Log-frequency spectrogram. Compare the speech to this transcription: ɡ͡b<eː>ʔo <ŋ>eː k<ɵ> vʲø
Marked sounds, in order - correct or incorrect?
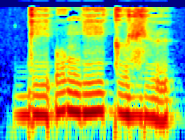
correct, correct, correct

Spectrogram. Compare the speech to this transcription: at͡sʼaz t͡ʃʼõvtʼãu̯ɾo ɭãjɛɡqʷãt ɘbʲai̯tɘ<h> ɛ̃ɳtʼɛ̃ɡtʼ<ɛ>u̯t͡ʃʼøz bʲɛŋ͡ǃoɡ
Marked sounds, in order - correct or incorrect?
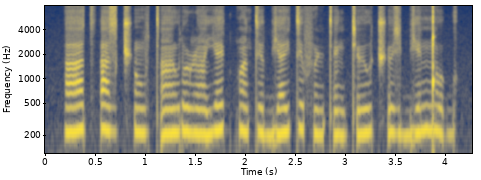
incorrect, incorrect

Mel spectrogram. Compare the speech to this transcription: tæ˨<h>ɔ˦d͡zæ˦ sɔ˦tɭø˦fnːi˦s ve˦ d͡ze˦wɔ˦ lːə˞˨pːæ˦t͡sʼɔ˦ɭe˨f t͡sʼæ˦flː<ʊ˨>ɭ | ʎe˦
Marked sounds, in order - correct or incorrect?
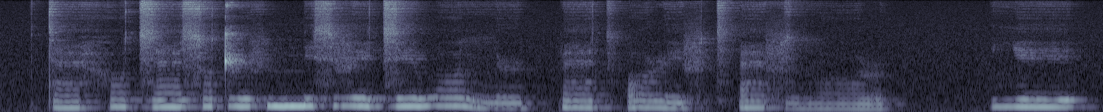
correct, incorrect

